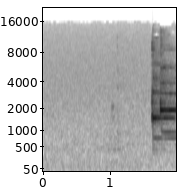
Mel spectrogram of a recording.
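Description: Duolingo app's two-note chime, a lower tone and then a quick higher one, ringing out from the device's speaker about a second and a half in after a quiet stretch. It is typical of the app's signal for a correct answer.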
